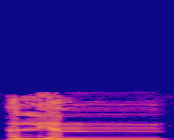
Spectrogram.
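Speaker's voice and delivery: اليم stopped slowly on a long hummed م; ghunna at the stop. Shown as a demonstration. Teacher shows ghunna on the stop. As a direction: close اليم with a long nasal م. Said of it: "الوقف على النون والميم المشددتين بالغنة".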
